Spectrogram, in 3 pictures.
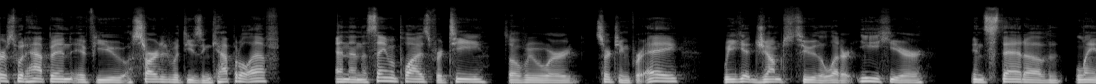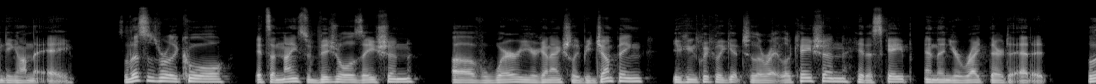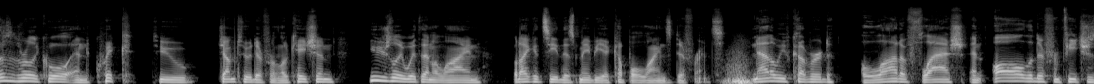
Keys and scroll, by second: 3.2 u, 5.0 t, 5.8 a, 17.9-19.1 typing.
